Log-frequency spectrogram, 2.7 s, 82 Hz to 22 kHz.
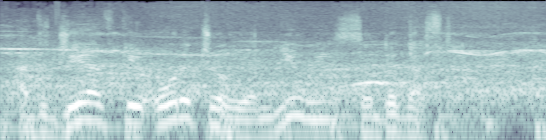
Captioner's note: wild applause and cheering for 22 seconds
